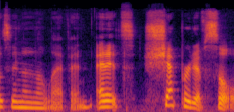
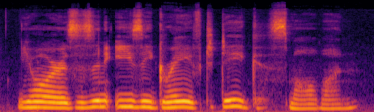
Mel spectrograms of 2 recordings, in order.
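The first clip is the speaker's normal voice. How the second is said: lowest possible deep put-on character voice; 5 dB louder than usual. Doing what a game character says on seeing a yordle, low character voice. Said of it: "That's as low as I get".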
